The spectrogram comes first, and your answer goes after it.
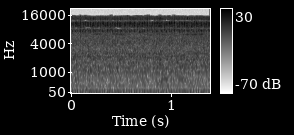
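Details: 2006 BMW X5 4.4-litre N62 V8, previously cranking with no start after being run almost dry, now idling smooth and even with no misses, knocks or hunting after fuel pump work; fuel pressure holds about 48 psi engine off.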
